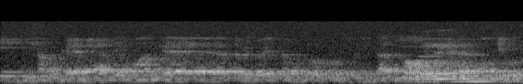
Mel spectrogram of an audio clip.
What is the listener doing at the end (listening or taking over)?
listening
